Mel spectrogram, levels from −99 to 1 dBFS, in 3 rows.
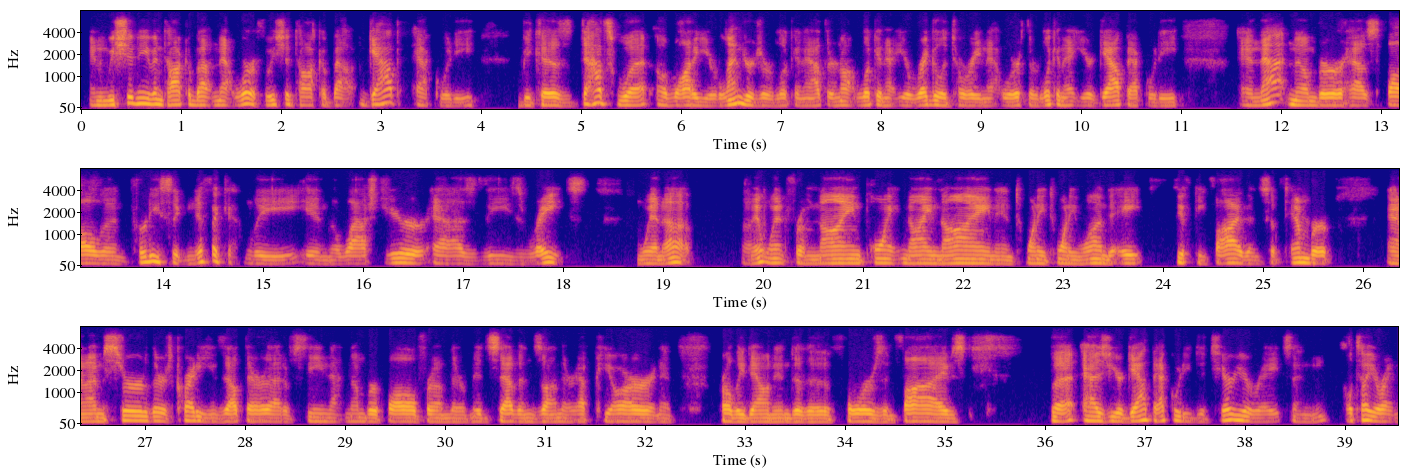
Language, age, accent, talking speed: English, 40-59, American, 160 wpm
